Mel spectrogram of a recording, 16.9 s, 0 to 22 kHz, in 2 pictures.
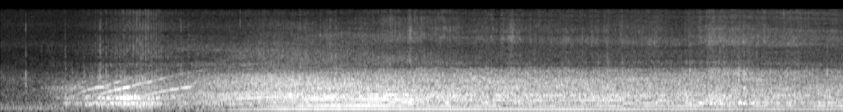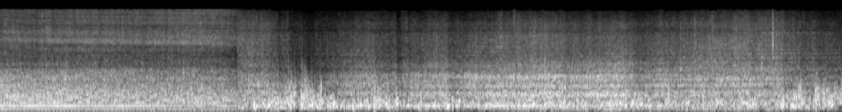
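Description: SKIL 40V brushless cordless lawn mower starting up, its motor and blade spinning up with a rising whine about a second in, then running with a steady hum as it is pushed across grass. About eleven seconds in the sound drops to a quieter, rougher running.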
